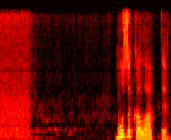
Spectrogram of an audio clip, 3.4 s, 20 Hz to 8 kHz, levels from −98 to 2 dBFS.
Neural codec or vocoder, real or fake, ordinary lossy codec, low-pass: vocoder, 44.1 kHz, 80 mel bands, Vocos; fake; none; 7.2 kHz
